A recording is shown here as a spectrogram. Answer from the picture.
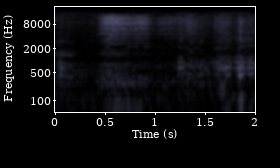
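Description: Faint handling sounds of fingers working a thin motor wire through the base of a small EMAX brushless quadcopter motor: soft rustling and rubbing, with a light click near the end.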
